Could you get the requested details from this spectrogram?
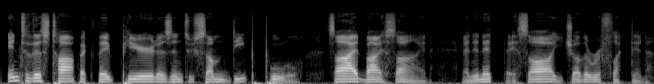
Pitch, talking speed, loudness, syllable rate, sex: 110 Hz, 195 wpm, -21 LUFS, 4.9 syllables/s, male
